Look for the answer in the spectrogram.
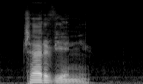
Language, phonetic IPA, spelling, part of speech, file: Polish, [ˈt͡ʃɛrvʲjɛ̇̃ɲ], czerwień, noun / verb, Pl-czerwień.ogg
